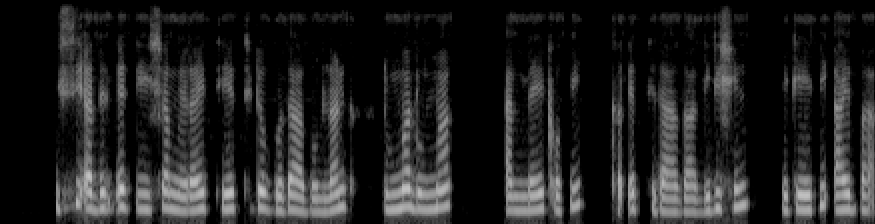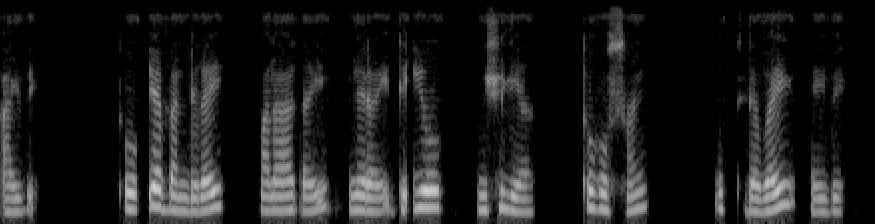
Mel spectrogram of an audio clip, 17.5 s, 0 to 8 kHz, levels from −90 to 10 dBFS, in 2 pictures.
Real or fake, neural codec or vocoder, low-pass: fake; codec, 16 kHz, 2 kbps, FunCodec, trained on LibriTTS, 25 frames a second; 7.2 kHz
